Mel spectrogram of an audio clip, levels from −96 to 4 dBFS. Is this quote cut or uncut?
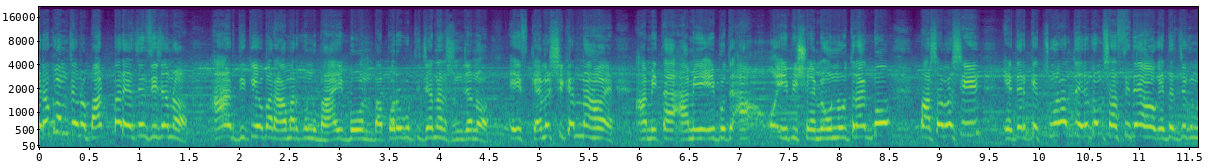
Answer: uncut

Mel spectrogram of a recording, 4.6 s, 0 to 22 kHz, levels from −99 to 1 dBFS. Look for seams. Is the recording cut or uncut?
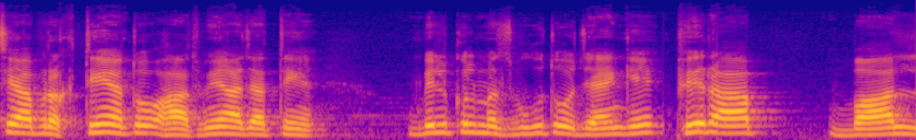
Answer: cut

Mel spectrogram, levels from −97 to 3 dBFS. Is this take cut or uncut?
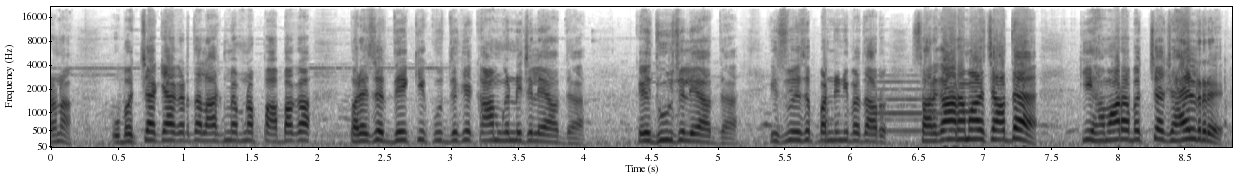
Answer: uncut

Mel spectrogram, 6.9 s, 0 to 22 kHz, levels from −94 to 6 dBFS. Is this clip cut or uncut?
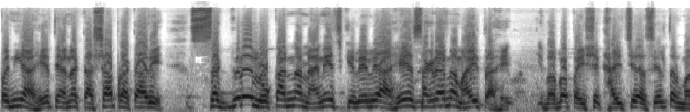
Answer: cut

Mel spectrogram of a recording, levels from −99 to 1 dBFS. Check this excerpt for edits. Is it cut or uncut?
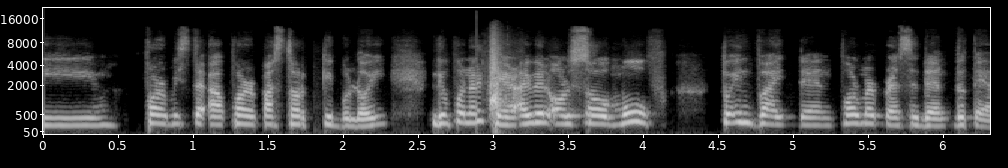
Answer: cut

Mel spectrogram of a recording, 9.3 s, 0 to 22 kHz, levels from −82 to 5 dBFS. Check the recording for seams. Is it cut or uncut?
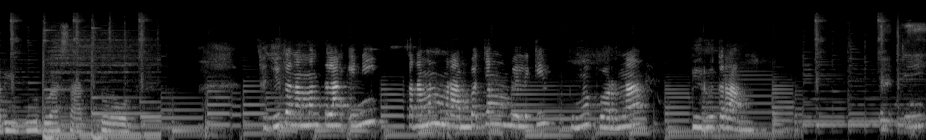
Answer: cut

